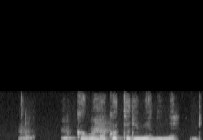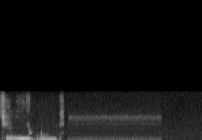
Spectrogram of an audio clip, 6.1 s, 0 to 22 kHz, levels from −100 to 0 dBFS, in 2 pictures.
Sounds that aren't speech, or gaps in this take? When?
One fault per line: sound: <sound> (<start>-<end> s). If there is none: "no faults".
no faults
